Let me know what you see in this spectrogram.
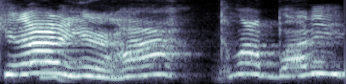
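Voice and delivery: put-on thick Massachusetts accent, very high-pitched. Retelling how a guy talked trash to another guy, in a heavy Massachusetts accent. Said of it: "it was with the heaviest Massachusetts accent".

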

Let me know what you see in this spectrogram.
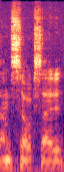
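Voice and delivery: deadpan, level, flat monotone delivery. Claiming to be so excited about it, but in a flat monotone. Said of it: "As I say it again in a monotone voice".

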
